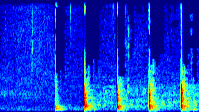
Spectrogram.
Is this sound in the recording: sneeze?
no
